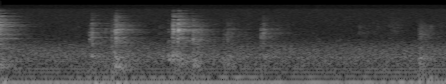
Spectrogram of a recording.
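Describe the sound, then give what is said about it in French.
A grandmother sets a breakfast tray with dishes down beside a boy sitting up in bed: a few brief clinks and clatters of crockery, the loudest near the middle, over a steady low hum with no voices. “» Elle pose le plateau.”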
